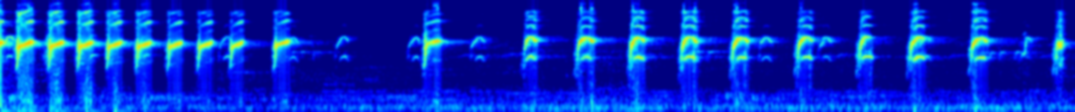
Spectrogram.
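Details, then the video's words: Actively singing siri-siri giving a rapid run of sharp high chirps, a short pause, then steady repeated bright notes about four per second. "Gacor nya Burung Siri Siri ini"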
